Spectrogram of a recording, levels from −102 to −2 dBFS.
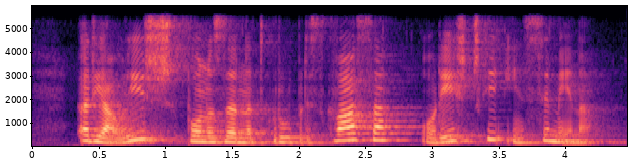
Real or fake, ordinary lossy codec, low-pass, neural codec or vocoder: real; none; 5.4 kHz; none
